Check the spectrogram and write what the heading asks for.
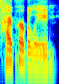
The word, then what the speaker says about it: hyperbole: commonly referred to as hyperbole can is is also hyperbol. It's just a pronunciation difference.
